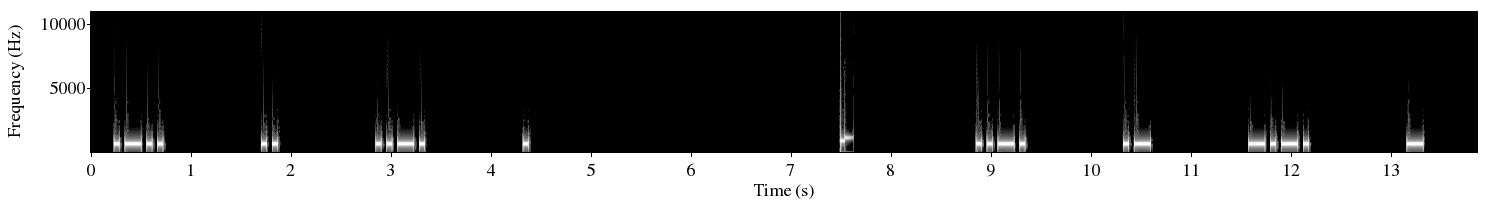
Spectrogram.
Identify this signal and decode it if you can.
Morse code, heard as a keyed tone, about 23 wpm, spaced as for 8 wpm, 700 Hz. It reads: LIFE FACT
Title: 6x Character Spacing - Top 500 Words - 22wpm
